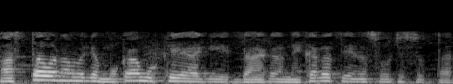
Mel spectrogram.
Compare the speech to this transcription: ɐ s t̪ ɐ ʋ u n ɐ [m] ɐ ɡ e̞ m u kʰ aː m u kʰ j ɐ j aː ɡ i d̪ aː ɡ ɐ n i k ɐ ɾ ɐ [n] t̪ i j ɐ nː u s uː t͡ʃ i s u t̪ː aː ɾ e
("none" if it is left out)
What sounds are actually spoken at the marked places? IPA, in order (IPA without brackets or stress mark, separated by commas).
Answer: m, none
